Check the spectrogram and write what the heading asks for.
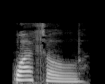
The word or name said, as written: whatll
